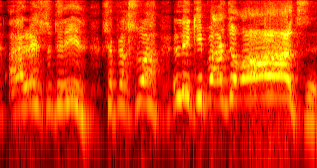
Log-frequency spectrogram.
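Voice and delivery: high, far-carrying lookout shout; shouted alert. Retold or imitated. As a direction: call out the sighting across the sea. A lookout spots Rox's crew. (cri d'alerte aigu de la vigie)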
